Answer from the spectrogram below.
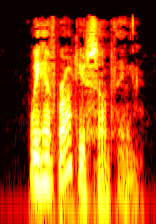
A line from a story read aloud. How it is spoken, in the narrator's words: Luc grew bold and murmured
